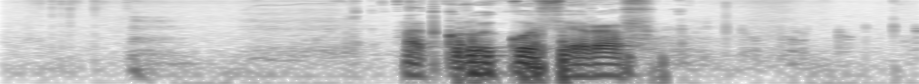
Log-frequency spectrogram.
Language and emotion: Russian, neutral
